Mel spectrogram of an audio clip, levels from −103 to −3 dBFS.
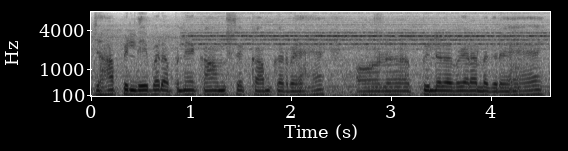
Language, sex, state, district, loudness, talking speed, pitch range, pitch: Hindi, male, Punjab, Kapurthala, -15 LUFS, 210 wpm, 135-150 Hz, 140 Hz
